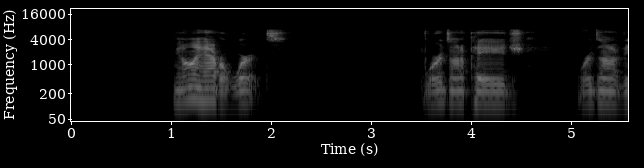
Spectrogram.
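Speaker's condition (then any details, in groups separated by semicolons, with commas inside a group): No condition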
